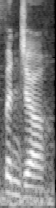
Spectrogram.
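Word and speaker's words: ਪੰਜਾਹ: 50 is panja. Panja. Panja. Like, it's not panja, the way they say it, the stress is on the last letter.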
